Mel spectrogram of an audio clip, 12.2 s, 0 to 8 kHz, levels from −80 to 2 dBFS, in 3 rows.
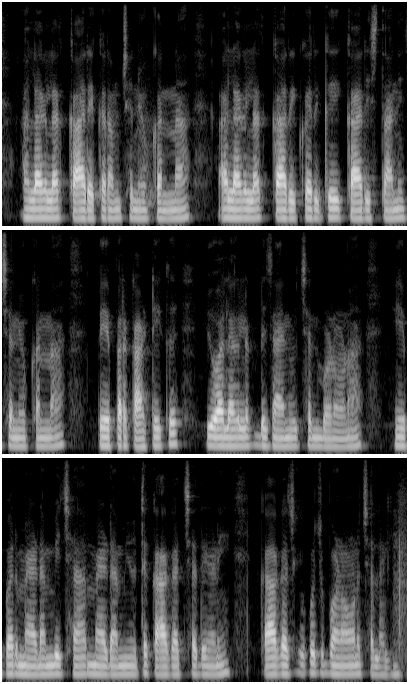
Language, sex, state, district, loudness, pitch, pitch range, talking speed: Hindi, male, Uttarakhand, Tehri Garhwal, -19 LUFS, 115 Hz, 110-120 Hz, 175 wpm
